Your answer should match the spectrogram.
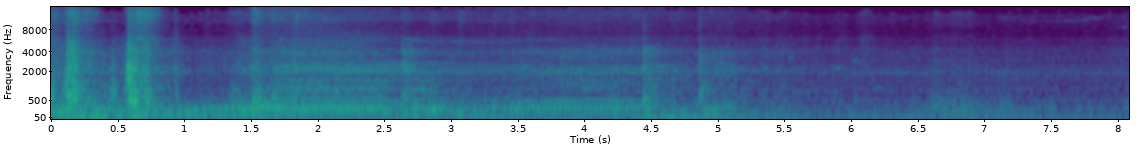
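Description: Yamaha Ténéré 700 parallel-twin engine running at low speed, with tyres rolling over the steel grating and plates of a pontoon bridge ramp and a couple of sharp knocks from the plates. The sound eases off from about five seconds in as the bike leaves the metal deck.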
